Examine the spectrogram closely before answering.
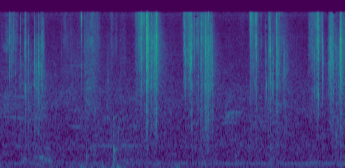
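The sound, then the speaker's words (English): Crisp rustling of thin Bible pages being turned, a series of quick papery flicks and crinkles that come in uneven bursts over a steady low hum. “That's the sound of a paper Bible, everybody.”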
